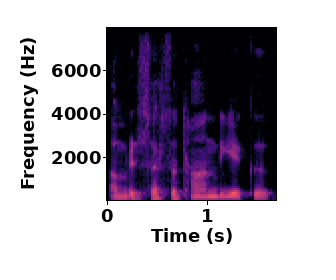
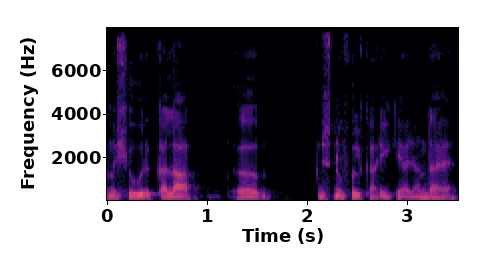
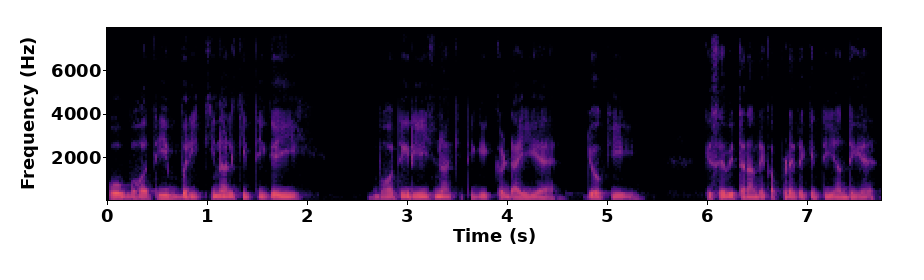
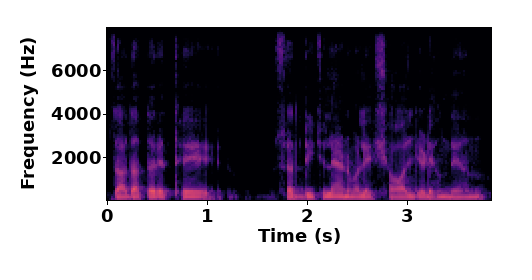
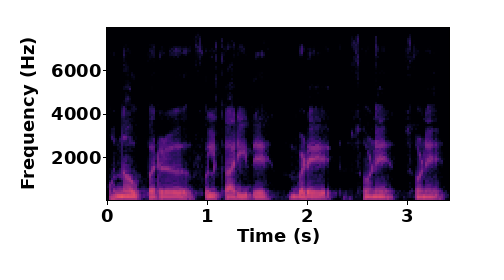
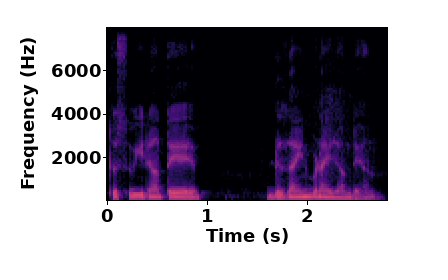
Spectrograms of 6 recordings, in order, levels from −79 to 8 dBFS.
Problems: background sounds at intervals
